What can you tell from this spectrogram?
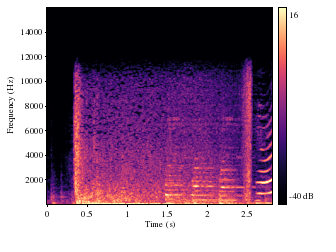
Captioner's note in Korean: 첨벙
